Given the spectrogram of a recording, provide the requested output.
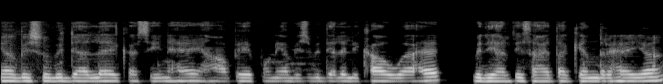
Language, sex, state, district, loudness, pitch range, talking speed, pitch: Hindi, male, Bihar, Purnia, -19 LUFS, 150-155 Hz, 155 wpm, 155 Hz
